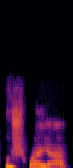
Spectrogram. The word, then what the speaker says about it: Ushuaia: Ushuaia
